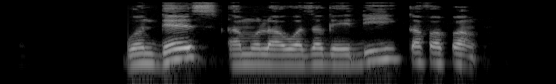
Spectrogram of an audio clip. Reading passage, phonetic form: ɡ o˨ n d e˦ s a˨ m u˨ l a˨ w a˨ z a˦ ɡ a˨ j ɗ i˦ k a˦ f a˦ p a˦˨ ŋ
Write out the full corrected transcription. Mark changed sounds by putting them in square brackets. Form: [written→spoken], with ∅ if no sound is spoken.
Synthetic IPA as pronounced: ɡ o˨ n d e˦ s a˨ m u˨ l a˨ w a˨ z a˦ ɡ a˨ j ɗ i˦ k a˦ f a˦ p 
